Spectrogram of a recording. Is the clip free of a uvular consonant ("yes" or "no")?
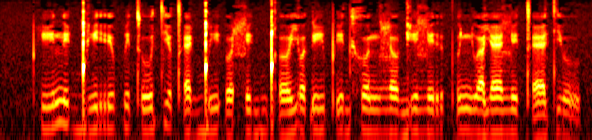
yes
